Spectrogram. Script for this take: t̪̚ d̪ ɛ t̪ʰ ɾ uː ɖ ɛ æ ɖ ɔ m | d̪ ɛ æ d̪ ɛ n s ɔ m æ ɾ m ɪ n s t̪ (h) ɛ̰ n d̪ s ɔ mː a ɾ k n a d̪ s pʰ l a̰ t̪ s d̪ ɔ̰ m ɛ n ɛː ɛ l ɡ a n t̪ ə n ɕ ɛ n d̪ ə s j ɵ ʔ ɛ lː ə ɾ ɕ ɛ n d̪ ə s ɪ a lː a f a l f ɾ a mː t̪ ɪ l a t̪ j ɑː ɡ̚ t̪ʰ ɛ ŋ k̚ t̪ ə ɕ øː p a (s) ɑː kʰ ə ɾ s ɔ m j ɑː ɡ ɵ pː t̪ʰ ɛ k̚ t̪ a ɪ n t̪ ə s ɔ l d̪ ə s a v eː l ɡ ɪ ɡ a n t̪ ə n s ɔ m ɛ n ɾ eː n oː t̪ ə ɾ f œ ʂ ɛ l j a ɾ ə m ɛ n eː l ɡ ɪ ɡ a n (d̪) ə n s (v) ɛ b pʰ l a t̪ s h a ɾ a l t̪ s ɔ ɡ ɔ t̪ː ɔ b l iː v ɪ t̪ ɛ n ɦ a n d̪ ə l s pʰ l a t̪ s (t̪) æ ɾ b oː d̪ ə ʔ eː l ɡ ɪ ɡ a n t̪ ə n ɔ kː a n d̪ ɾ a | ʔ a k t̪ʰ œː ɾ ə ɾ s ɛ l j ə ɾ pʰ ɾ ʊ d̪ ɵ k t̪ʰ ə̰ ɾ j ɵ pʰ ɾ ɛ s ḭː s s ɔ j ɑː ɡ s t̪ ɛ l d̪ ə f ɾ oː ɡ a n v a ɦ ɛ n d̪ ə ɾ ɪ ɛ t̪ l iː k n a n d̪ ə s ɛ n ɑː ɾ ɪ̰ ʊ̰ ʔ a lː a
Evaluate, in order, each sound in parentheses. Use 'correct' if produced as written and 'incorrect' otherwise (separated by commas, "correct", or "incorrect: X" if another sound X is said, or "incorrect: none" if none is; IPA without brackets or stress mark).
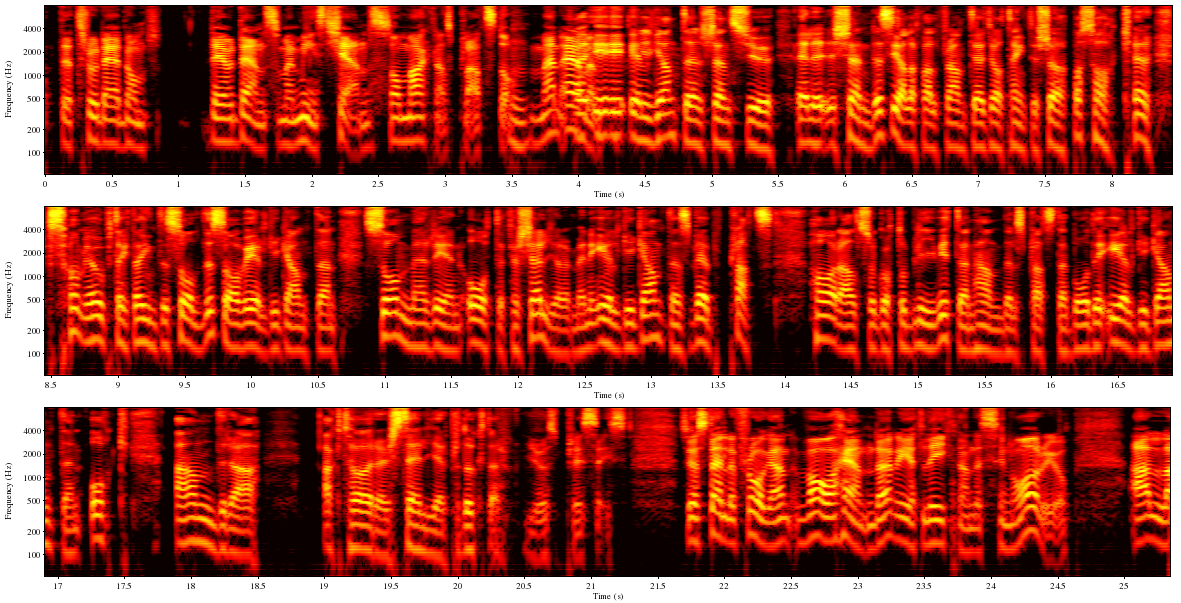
incorrect: ɕ, correct, incorrect: t̪, correct, incorrect: d̪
